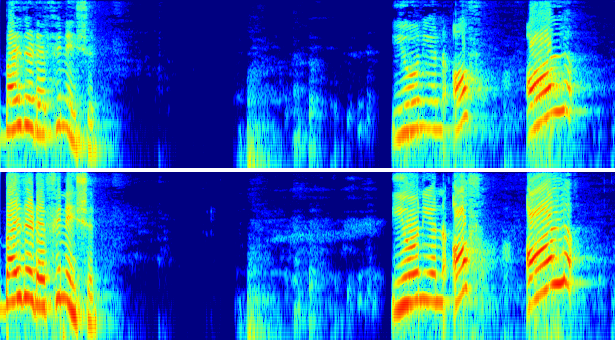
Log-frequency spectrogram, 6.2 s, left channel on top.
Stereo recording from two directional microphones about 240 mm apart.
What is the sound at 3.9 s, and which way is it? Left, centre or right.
A woman's voice, right.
